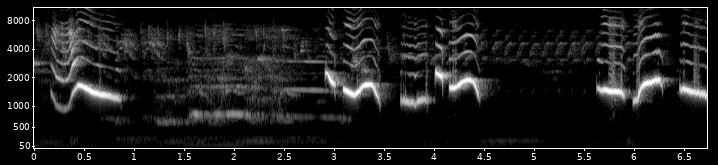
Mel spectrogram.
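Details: Black-throated laughingthrush morning voice training, with loud falling whistles and wavy, up-and-down whistled phrases in short bursts, separated by quiet pauses and some soft background murmur.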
